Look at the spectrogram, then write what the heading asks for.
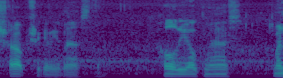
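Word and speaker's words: Holyoke: Holy oak mass. But not like holy oak like a oak tree, but it's all one word. H O L Y O K E. Holy Oak.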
